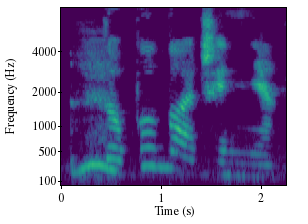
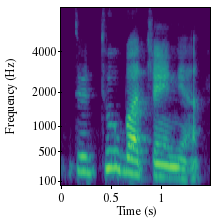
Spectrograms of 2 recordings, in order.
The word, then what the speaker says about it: до побачення: You're putting extra syllables.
